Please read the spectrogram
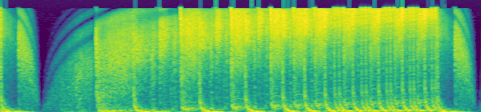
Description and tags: Granular Reversed
This is based on a drum loop using One from the famous Dubstep samples then uising a Dblue Glitch FX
